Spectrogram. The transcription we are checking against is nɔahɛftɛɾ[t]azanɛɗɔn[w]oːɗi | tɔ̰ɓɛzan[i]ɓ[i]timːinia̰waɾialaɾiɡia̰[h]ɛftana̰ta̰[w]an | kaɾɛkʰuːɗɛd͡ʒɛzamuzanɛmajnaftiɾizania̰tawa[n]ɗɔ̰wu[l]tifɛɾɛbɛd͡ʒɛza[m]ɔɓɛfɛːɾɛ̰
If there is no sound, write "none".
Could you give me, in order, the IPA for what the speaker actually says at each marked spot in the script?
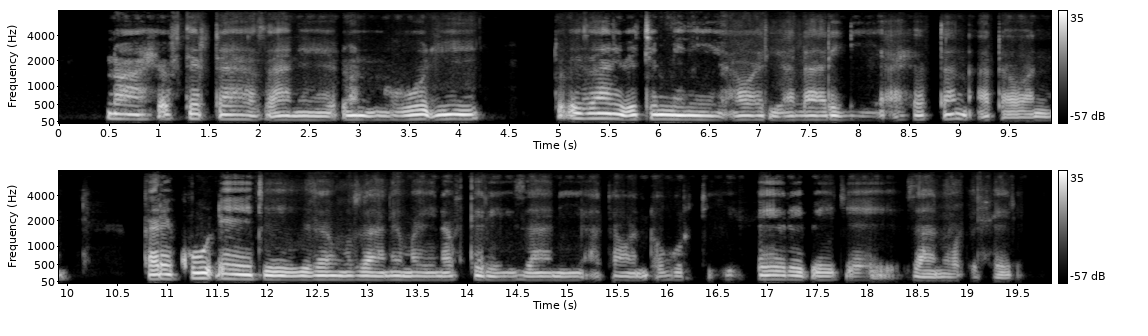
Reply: t, w, i, ɛ, h, w, n, ɾ, n

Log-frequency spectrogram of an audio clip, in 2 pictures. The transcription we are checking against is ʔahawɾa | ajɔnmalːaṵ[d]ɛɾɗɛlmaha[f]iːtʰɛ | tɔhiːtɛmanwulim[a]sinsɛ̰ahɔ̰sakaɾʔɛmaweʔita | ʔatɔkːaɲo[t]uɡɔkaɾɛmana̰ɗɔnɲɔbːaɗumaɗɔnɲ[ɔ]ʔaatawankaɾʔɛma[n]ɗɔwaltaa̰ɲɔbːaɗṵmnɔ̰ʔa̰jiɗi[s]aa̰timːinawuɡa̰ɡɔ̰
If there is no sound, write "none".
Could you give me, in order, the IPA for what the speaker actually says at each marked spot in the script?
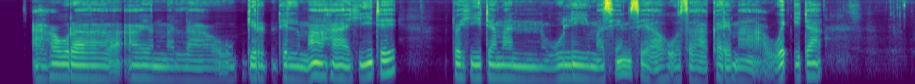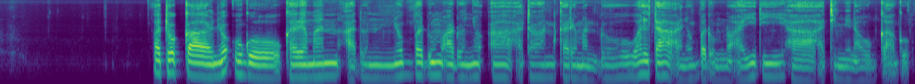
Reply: ɡ, h, a, ʔ, ɔ, n, h

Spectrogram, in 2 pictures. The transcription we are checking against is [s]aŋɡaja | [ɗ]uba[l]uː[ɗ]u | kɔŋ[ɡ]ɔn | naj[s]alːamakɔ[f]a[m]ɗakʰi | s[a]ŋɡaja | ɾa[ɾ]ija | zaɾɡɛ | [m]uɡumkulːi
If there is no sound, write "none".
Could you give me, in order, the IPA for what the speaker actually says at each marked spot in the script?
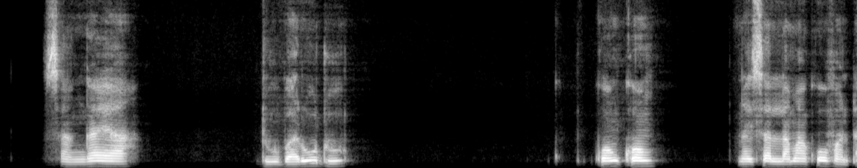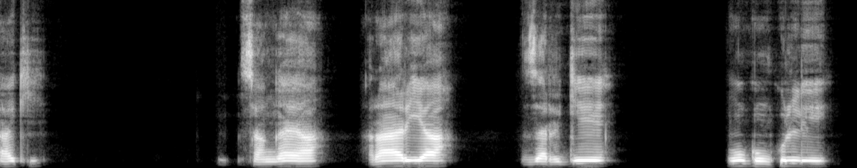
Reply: s, d, ɾ, d, k, s, f, n, a, ɾ, m

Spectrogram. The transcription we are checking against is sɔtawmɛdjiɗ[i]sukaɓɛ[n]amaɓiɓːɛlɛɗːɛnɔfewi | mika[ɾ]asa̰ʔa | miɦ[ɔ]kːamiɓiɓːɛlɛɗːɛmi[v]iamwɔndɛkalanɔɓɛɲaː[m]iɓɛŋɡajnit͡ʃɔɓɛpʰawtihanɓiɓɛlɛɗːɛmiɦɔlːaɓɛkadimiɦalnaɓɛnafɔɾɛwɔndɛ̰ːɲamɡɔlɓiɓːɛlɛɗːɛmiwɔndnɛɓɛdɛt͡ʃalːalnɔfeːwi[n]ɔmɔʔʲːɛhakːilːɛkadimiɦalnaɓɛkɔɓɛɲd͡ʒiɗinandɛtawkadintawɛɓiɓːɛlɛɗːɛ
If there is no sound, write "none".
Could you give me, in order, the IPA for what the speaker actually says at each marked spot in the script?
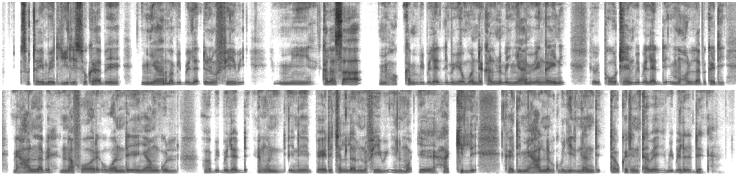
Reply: i, ɲ, l, ɔ, w, m, n

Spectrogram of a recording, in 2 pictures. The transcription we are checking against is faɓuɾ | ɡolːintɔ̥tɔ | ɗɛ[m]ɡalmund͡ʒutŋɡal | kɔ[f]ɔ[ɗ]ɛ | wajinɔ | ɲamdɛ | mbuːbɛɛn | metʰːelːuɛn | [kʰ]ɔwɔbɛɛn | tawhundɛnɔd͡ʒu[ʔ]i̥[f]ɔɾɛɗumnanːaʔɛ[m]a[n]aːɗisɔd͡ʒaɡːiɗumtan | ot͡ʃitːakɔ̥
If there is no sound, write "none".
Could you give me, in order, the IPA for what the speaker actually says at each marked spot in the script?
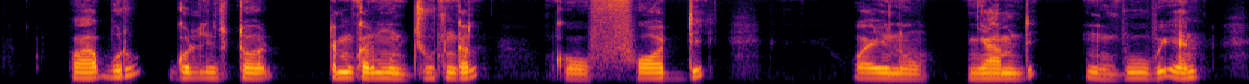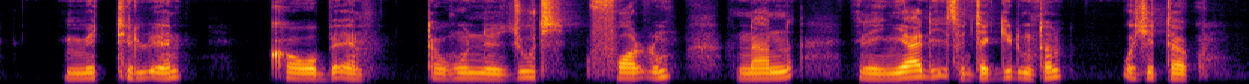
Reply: m, f, d, kʰ, t, f, n, ɲ

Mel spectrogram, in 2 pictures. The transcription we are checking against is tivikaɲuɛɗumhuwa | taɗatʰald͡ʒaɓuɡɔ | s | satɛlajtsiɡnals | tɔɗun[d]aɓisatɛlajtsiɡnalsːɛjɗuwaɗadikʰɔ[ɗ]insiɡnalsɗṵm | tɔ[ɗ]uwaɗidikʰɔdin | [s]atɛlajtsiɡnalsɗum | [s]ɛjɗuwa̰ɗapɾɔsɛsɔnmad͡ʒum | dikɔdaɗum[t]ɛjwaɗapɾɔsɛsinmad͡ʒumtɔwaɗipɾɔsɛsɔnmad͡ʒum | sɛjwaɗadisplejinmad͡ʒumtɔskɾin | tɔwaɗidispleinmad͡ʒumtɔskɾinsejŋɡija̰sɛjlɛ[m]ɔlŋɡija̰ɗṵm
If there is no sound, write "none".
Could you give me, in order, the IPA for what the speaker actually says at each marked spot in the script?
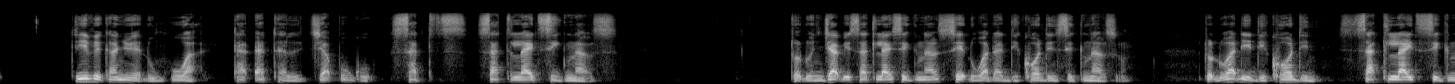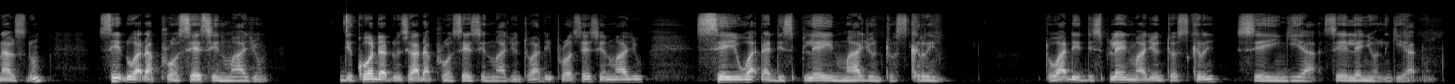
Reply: d͡ʒ, d, ɗ, s, s, s, ɲ

